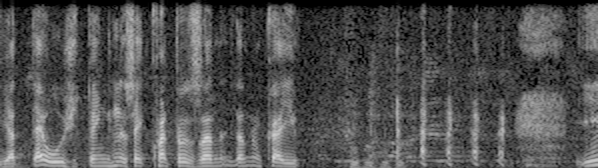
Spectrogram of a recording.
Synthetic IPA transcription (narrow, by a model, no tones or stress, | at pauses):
jat̪euʃit̪ẽŋɡnũsekʷãnt̪uzãnd̪ẽnd̪anũkaju | i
